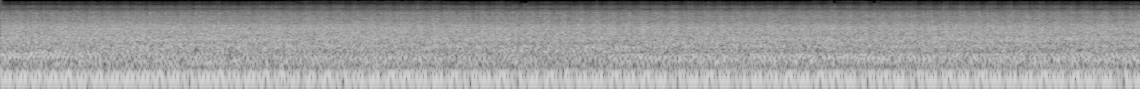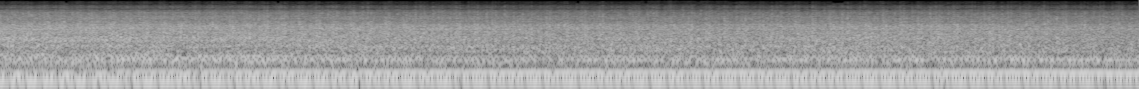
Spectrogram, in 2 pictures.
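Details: Freshly rebuilt Corvair engine run outdoors on a test stand for oil pressure and carburetor synchronization checks: loud, even low-pitched idle with a steady beat and no knocks or stumbles; runs smoothly.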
